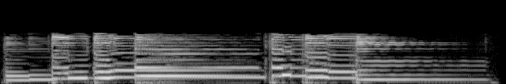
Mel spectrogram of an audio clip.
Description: Below are some examples of licks to play that cross over from pattern to pattern using primarily the pentatonic minor lead pattern.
